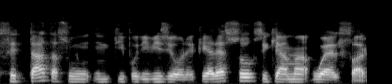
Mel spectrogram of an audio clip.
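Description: At a fairly slow pace, a man with a plain, everyday voice speaks at a medium pitch with fairly even intonation, the sound dry and close with no echo. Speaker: live-stream host. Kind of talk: casual online interview. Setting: video call.

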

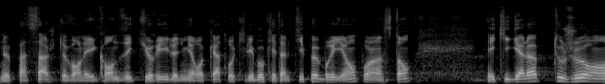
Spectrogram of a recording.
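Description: An animated man talks at a fairly quick pace and medium pitch, captured in a very clean recording with a silent background and a dry, close sound with no echo. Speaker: race commentator. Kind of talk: live horse race commentary. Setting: racecourse. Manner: fast, animated, rising excitement as the finish nears; rapid-fire, fluent, with occasional hesitations.

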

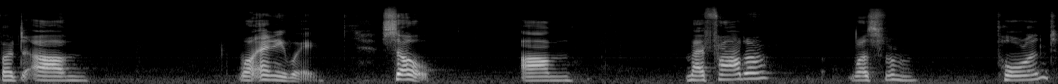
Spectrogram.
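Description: A woman at a medium pitch speaks very slowly with ordinary pitch variation, leaving long, frequent pauses. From Vienna, Austria; Austria. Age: 80s+. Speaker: Holocaust survivor. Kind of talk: interview answer. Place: home room. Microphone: lapel.

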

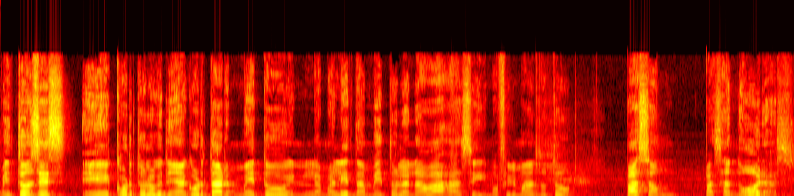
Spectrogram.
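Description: At a fairly slow pace, a man speaks at a fairly high pitch with ordinary pitch variation over light background noise. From Argentina. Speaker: location sound recordist; guest. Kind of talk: casual chat. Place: studio. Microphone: studio mic.

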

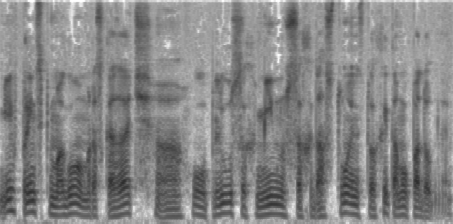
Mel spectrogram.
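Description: Against a quiet background, a man with a very deep, low voice talks at a moderate pace with ordinary pitch variation. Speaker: product reviewer. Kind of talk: casual review talk. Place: home room.

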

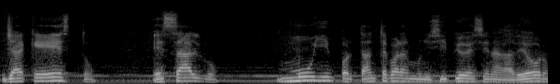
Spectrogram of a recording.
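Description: A man talks fairly slowly while clear music is heard behind him. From Colombia. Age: young. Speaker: religious festival volunteer and image restorer. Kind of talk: interview answer. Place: hall. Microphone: handheld.

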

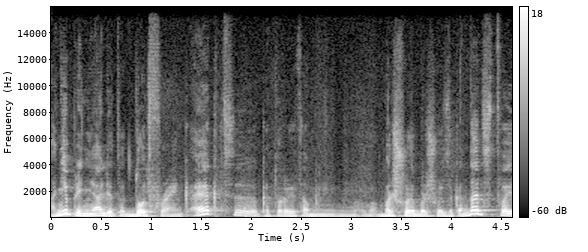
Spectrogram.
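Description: Somewhat breathy and dark, mellow in tone, a man talks at a moderate pace with ordinary pitch variation. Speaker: economist. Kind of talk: panel discussion on economics. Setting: studio. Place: studio. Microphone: lapel.

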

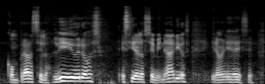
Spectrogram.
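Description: Here a man speaks in a Rioplatense accent with a dark, mellow tone. His pitch is medium, with ordinary variation, and his pace is moderate. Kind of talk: casual talk recorded while walking. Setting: outdoors. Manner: improvised, informal.

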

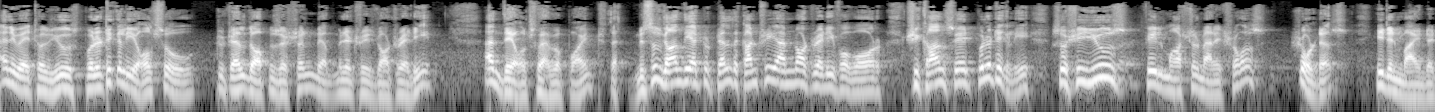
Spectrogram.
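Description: A man talks at a fairly quick pace and medium pitch with few pauses, big pitch swings, a slightly mellow tone and a slightly husky edge.

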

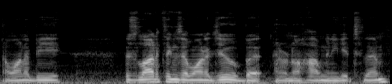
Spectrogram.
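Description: Dry, with no echo, the recording captures a man speaking at fairly low pitch with an American accent. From Minnesota. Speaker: YouTuber vlogging a road trip. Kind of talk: casual vlog talk to camera. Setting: in his truck. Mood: reflective, uncertain. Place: car. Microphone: phone near.

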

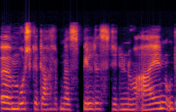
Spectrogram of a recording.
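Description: Against a quiet background, a woman's voice comes through with a dark, mellow tone. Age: 60s. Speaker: interviewee sharing personal experience; interviewee. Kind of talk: testimony; interview answer. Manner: halting, many fillers. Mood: reflective, earnest. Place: home room. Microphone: video call.

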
